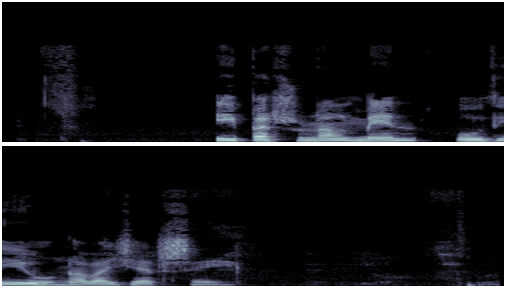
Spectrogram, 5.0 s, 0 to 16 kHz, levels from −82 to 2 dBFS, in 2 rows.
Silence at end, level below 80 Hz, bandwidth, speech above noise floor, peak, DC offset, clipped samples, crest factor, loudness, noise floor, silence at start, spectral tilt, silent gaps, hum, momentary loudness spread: 0.15 s; -72 dBFS; 11 kHz; 47 dB; -2 dBFS; under 0.1%; under 0.1%; 22 dB; -23 LUFS; -69 dBFS; 1.05 s; -6.5 dB/octave; none; none; 9 LU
